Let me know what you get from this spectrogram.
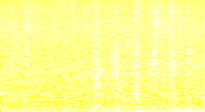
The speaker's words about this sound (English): Look at that rain come down!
